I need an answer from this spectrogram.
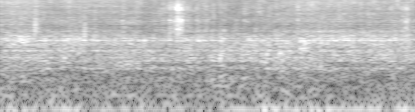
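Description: Taro curry sizzling in a nonstick wok while a wooden spoon stirs it, with light scrapes and one sharper tick a little under two seconds in.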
